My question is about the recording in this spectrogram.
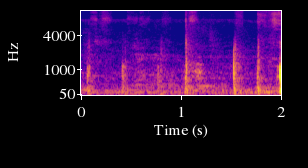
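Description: Marker pen writing on a whiteboard: a series of short, quiet scratching strokes with small gaps between them.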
